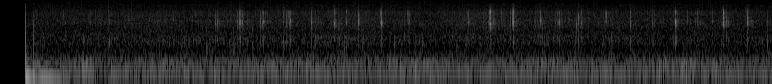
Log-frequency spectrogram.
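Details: Domestic cat making a weird sound: a low, steady purr-like rumble runs throughout, with scattered faint high clicks on top.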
